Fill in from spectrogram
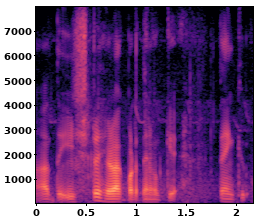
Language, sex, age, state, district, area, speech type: Kannada, male, 18-30, Karnataka, Dharwad, urban, spontaneous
